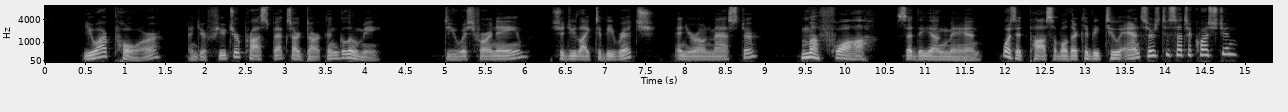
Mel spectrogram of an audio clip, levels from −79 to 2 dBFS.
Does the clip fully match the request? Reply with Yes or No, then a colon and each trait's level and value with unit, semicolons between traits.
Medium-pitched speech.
No: low, 115 Hz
